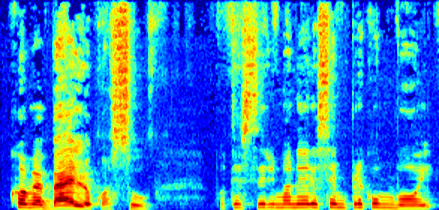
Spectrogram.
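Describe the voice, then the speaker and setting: A woman doing gentle girl Clara. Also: high-pitched, animated, measured pace, pitched above the performer's own voice. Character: gentle, calm invalid girl, a bit older.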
